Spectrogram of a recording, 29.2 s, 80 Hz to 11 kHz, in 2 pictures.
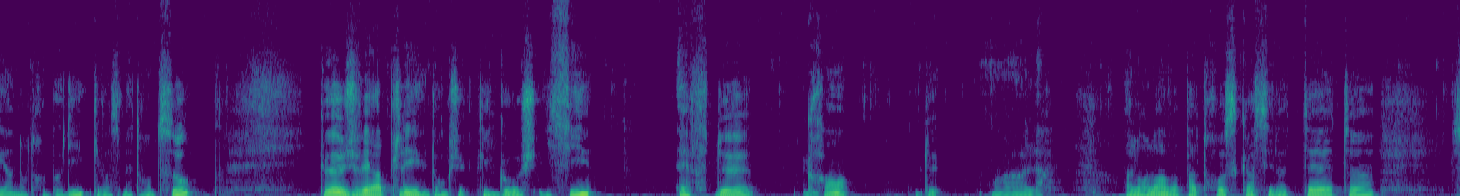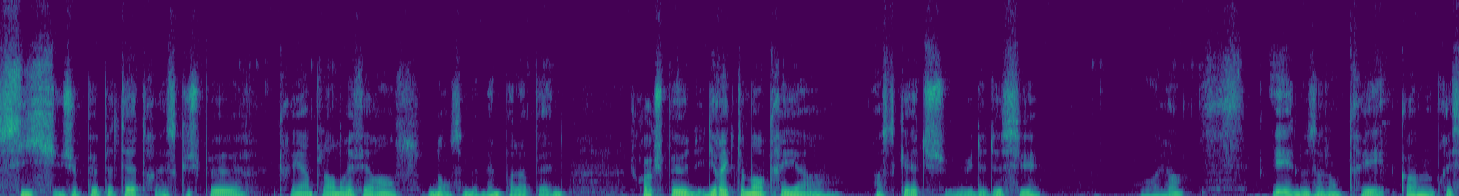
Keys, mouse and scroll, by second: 0.0 click, 5.4 click, 6.8 F2, 7.6-9.6 typing, 10.1 Return, 12.6-13.4 typing, 12.8 click, 14.1 click, 14.9-15.6 typing, 16.2 click, 18.1-19.4 typing, 18.9 click, 22.7 click, 24.2 click, 25.0 click, 25.6 click, 29.0 click.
